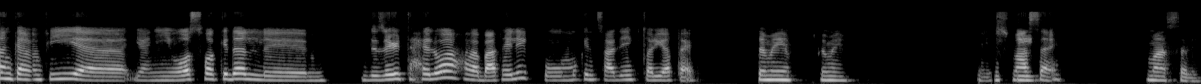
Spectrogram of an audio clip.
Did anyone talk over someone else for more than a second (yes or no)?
no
